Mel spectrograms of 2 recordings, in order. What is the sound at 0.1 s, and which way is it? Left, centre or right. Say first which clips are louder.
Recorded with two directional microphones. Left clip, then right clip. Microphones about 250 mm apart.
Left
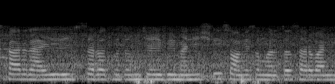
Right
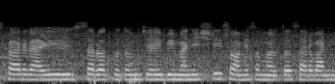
A woman's voice: right 7 dB; centre.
